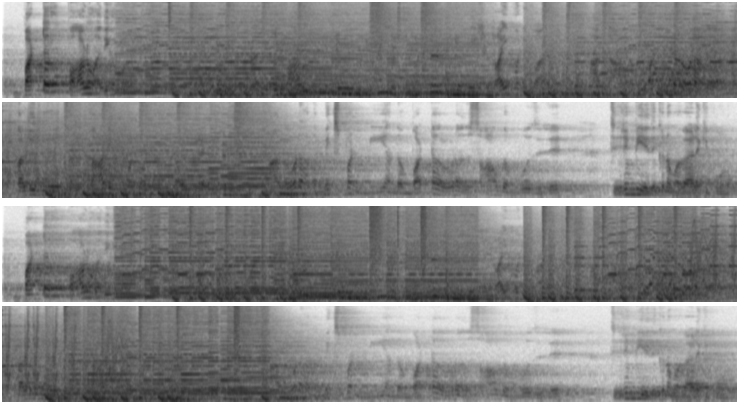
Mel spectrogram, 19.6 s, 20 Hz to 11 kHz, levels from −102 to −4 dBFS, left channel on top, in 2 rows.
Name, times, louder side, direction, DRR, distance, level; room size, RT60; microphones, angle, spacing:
voice 1, 0.1-1.8 2.2-2.5 3.3-4.2 6.2-7.5 7.8-12.7 13.3-17.3 17.9-19.5, left 3 dB, 85° left, 5 dB, 1.0 m, -29 dB
sound 1, 1.3-1.4 1.9-10.7, right 1 dB, 45° right, 0.9 m, -39 dB
sound 2, 1.5-6.4 7.0-13.4, right 3 dB, 75° right, 1.1 m, -22 dB
voice 2, 2.8-3.2 3.6-6.6 12.7-13.1 13.5-13.8, left 1 dB, 25° left, 5 dB, 0.6 m, -26 dB
15.5 x 13.5 x 4.0 m, 2.5 s
head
